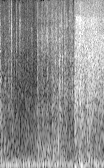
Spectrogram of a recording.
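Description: Flames roar and crackle as a fire burns.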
